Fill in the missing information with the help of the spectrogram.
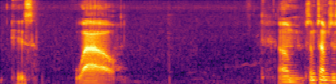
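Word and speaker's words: וָו: alright hey and in the next letter is Wow sometimes the C pronounced as valve um that is due to some late influence excuse that WEA Wow is the way you should pronounce it in my opinion because it is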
